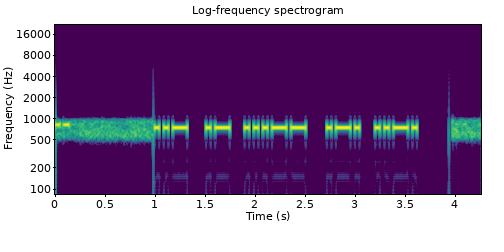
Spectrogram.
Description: Morse code, heard as a keyed tone, about 26 wpm, 750 Hz. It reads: UA3RF
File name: D85C 0845UTC 15m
